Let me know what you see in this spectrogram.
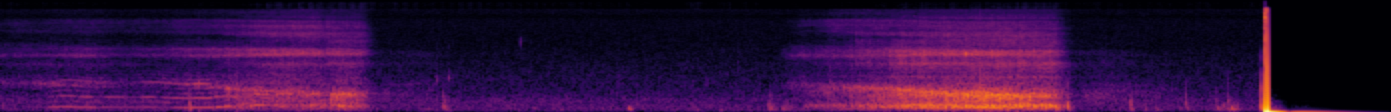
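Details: Adult man (a dad) asleep in his chair, snoring: two loud, rattling inspiratory snores separated by quiet pauses, then a sharp click; ordinary heavy snoring.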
